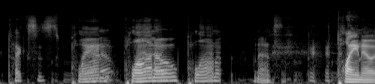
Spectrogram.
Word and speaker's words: Plano: very nice A little plant now yes might pronounce this for me Plano Texas planet planno planet that's Plano it's just chemistry for us uh Houston Texas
